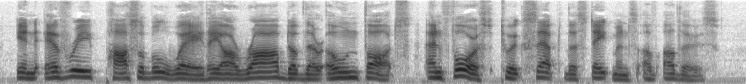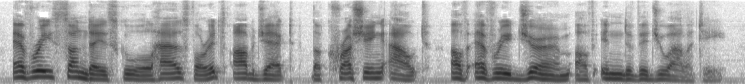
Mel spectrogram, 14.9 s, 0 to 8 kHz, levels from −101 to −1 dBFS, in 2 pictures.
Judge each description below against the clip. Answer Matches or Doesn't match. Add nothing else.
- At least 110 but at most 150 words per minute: Matches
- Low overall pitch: Matches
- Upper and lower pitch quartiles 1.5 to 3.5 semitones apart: Doesn't match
